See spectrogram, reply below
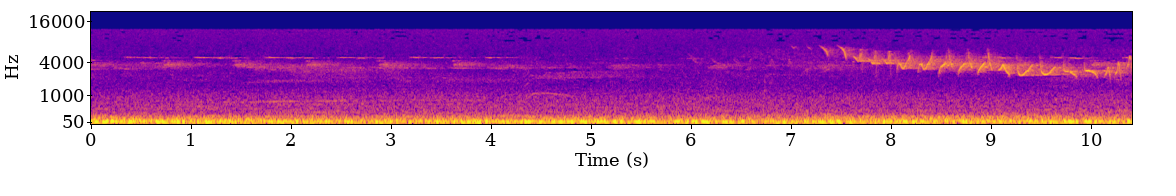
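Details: A hazel grouse (Tetrastes bonasia) with young at the nest gives very high, thin whistles ending in a descending, slightly trilled run of notes, over heavy low rumbling wind or handling noise. Hazel grouse.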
